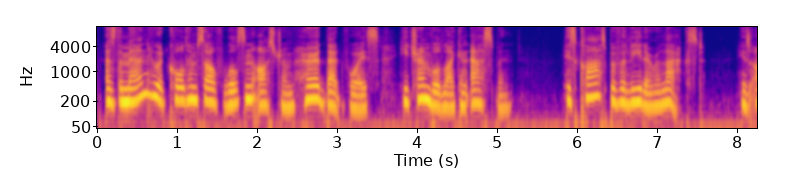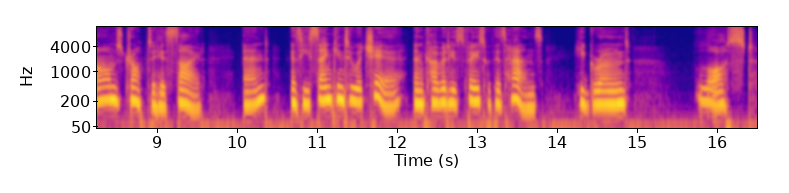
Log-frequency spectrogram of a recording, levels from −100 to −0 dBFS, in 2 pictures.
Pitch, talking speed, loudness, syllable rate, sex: 190 Hz, 165 wpm, -17 LUFS, 4.6 syllables/s, female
